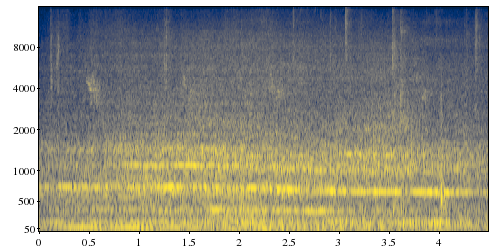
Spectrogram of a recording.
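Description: A steady mechanical drone with a low hum and several held tones, the highest of them sagging slightly in pitch partway through.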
